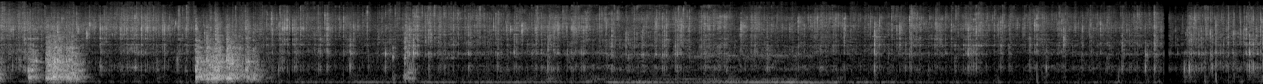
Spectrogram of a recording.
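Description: Ivy gourd (tindora) fries in hot oil over a high gas flame, giving a constant sizzle broken by louder bursts of hissing and scraping as the pan is stirred. No one speaks.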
